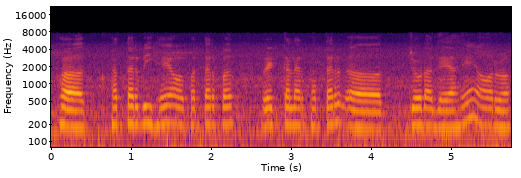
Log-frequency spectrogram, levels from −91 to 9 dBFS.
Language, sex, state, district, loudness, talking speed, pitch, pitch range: Hindi, female, Odisha, Khordha, -18 LUFS, 155 wpm, 190 Hz, 180-200 Hz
